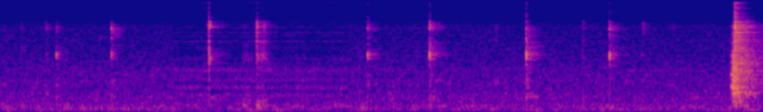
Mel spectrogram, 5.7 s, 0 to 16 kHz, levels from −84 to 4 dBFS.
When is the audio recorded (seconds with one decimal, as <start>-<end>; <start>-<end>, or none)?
0.0-1.3; 2.6-5.7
